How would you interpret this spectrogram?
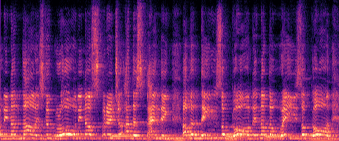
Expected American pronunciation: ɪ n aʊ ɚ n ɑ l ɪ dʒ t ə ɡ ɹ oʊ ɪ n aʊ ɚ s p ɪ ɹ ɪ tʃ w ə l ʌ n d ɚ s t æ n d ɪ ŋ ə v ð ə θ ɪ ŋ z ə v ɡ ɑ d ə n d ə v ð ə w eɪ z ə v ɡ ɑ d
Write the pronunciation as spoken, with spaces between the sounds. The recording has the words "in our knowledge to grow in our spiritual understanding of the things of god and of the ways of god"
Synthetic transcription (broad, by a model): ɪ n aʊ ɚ n ɑ l ɪ dʒ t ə ɡ ɹ oʊ ɪ n aʊ ɚ s p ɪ ɹ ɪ tʃ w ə l ʌ n d ɚ s t æ n d ɪ ŋ ə v ð ə θ ɪ ŋ z ə v ɡ ɑ d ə n ə v ð ə w eɪ z ə v ɡ ɑ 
